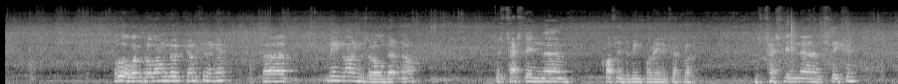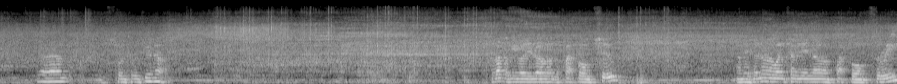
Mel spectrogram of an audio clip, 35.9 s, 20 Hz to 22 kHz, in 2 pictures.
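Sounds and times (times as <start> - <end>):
model trains running on track: 0.2 - 35.9.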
